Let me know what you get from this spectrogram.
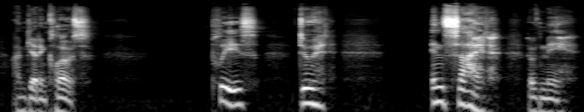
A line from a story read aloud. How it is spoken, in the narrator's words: she manages to get out through exasperated gasps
